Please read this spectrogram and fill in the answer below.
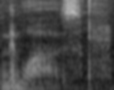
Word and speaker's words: memoirs: La R ni se oye. Okay. Memoirs. It's Memoirs? the French pronunciation of memorias. Okay. We don't say memories. Memories son recuerdos.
